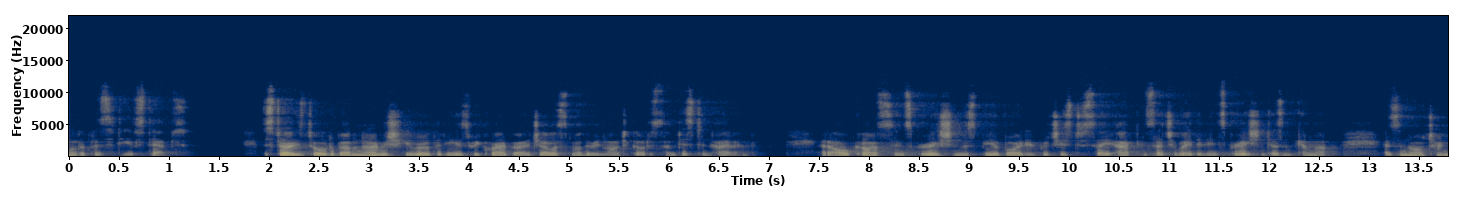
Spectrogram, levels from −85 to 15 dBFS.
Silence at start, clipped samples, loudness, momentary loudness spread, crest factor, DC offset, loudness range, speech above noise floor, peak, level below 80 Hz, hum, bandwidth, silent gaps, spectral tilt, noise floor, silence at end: 0 s; under 0.1%; -29 LUFS; 12 LU; 24 dB; under 0.1%; 6 LU; 28 dB; -6 dBFS; -82 dBFS; none; 11.5 kHz; 1.41-1.73 s; -4 dB/octave; -56 dBFS; 0 s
